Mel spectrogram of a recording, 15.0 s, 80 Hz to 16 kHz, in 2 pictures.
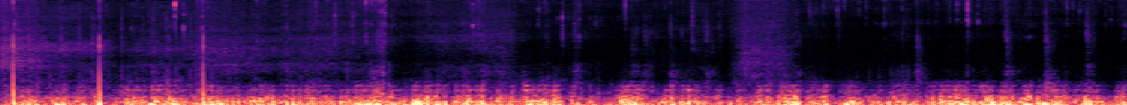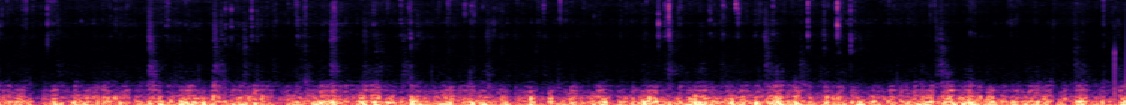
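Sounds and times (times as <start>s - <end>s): fire low rumble: 0.0s - 15.0s
wood fire crackling and popping: 0.0s - 15.0s.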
